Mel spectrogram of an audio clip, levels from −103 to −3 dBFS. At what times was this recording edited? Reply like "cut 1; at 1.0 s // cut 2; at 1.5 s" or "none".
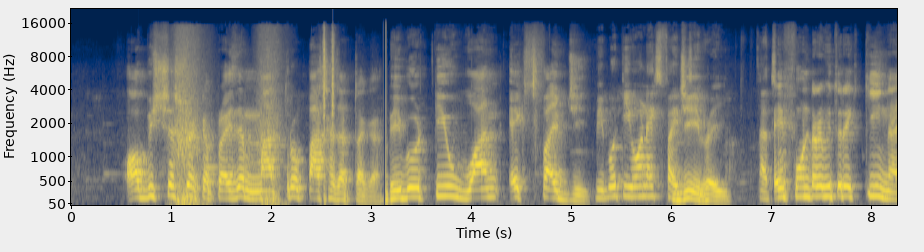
cut 1; at 3.2 s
